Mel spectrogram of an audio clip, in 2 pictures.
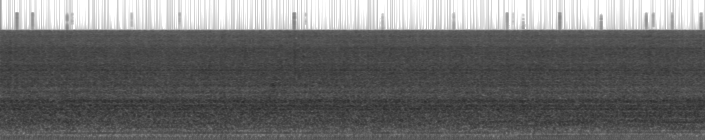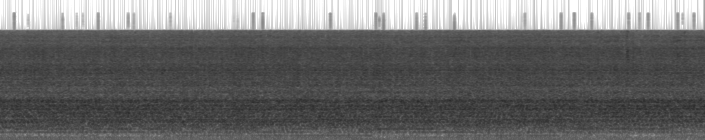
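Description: A small plane's engine drones loudly and steadily from inside the cabin.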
